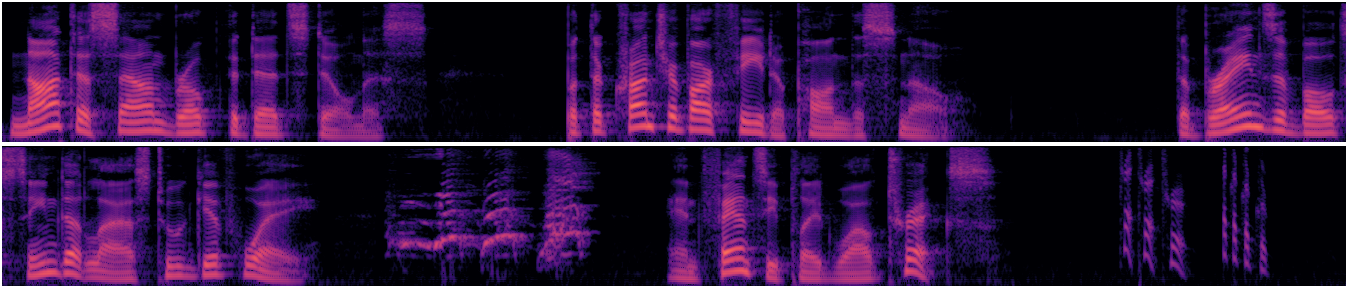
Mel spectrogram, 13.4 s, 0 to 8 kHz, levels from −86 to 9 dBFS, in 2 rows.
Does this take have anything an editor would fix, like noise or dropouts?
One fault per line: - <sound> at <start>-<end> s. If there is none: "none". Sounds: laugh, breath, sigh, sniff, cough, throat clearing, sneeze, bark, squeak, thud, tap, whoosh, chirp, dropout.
- laugh at 8.6-9.7 s
- chirp at 12.3-13.1 s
